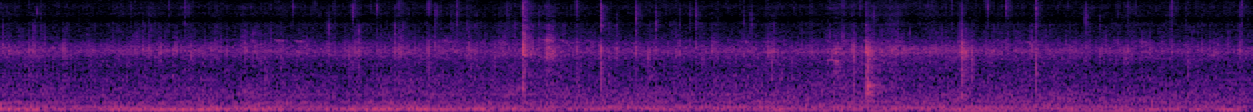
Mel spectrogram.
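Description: Semolina uttapam batter frying in a little oil on a nonstick pan over a medium flame: a steady sizzle with a few scattered crackles.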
